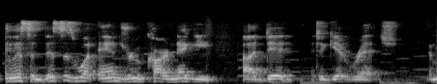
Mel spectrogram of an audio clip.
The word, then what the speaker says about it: Carnegie: Okay, Andrew Carnegie, one of the richest men to ever live. It's Carnegie. That's how you pronounce his name.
